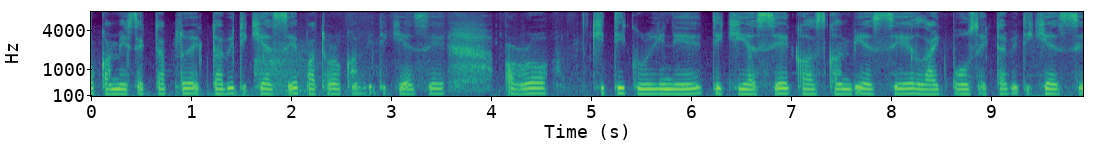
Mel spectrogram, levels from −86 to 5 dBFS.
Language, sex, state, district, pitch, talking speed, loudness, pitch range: Nagamese, female, Nagaland, Kohima, 170 Hz, 165 wpm, -20 LUFS, 165-180 Hz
